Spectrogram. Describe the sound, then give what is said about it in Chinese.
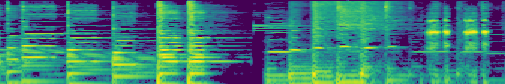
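Loud frog croaks repeat in a steady, throaty rhythm, pause briefly, then resume in quicker bursts, with a few faint tinkling high notes toward the end. No one speaks. “因为我每次听故事都能回答对小青蛙提的问题。”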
